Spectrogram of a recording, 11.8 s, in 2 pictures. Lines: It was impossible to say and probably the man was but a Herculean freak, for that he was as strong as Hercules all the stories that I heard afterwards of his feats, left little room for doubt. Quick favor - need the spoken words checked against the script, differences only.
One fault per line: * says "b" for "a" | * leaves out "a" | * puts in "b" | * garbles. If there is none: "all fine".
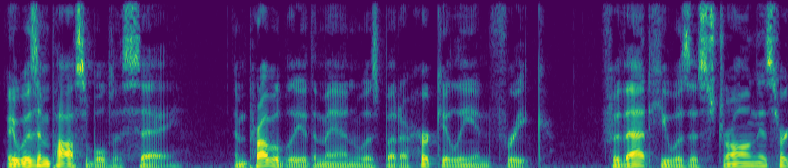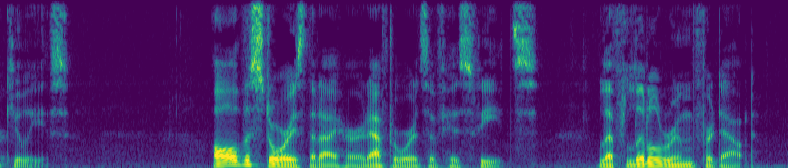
all fine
